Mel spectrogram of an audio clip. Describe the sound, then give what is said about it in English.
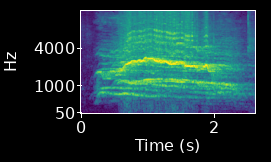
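A crowd of children bursts into a loud, sustained cheer, high voices shouting and whooping together for about two seconds before fading off. “And it was then that the tribe broke into a cheer.”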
